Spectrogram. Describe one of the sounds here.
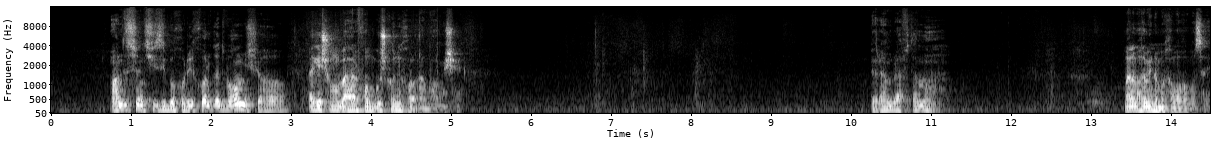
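An elderly man speaks briefly, close by.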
